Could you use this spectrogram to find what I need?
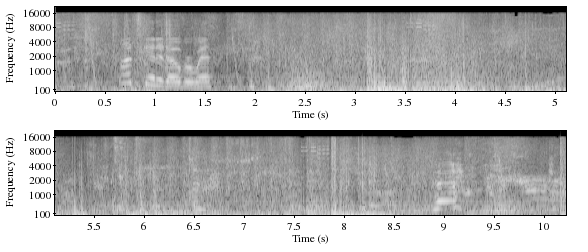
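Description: Explosions boom with deep rumbles.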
